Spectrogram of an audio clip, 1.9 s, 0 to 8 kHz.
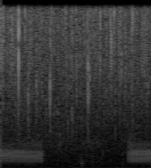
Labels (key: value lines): label: biophony, croak
recorder: SoundTrap 500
